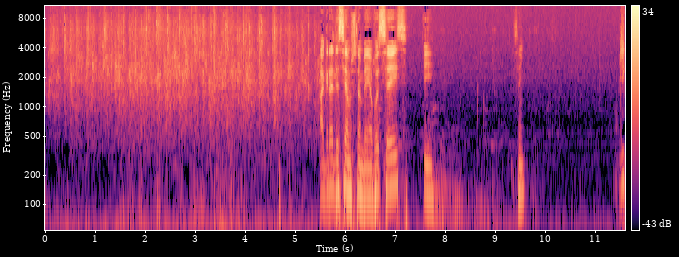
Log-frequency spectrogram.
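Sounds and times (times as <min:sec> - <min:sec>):
audience applause: 0:00.0 - 0:06.2
speech: 0:05.5 - 0:07.9, 0:09.5 - 0:09.7.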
